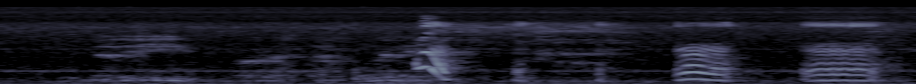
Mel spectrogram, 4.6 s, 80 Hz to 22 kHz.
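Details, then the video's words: Seven-day-old Siberian Husky puppies indoors, giving soft high whimpers and then two louder, clear, arching whines close together near the end, over a low room hum. "Siberian Husky puppies 7 days old"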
